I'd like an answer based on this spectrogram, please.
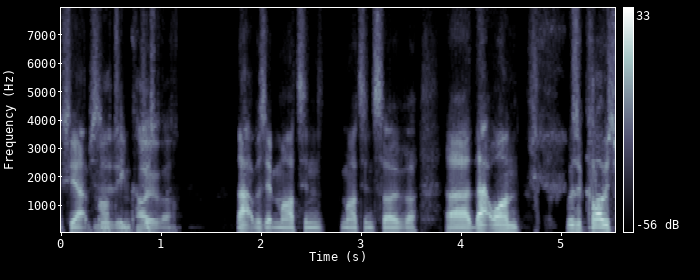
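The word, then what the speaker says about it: Martincová: It was making me laugh listening to your stream calling them Martin Sova. Yeah, you've clearly been told that that's how you say it.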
